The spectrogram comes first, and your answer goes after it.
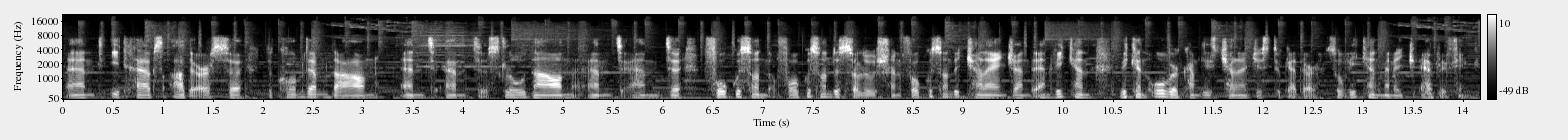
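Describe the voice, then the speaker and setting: A middle-aged man from Hungary, calmly answering interview questions, with many fillers and restarts. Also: lowish voice, moderate pace, few pauses, faint music behind. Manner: calm. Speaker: interview guest, data analytics head.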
